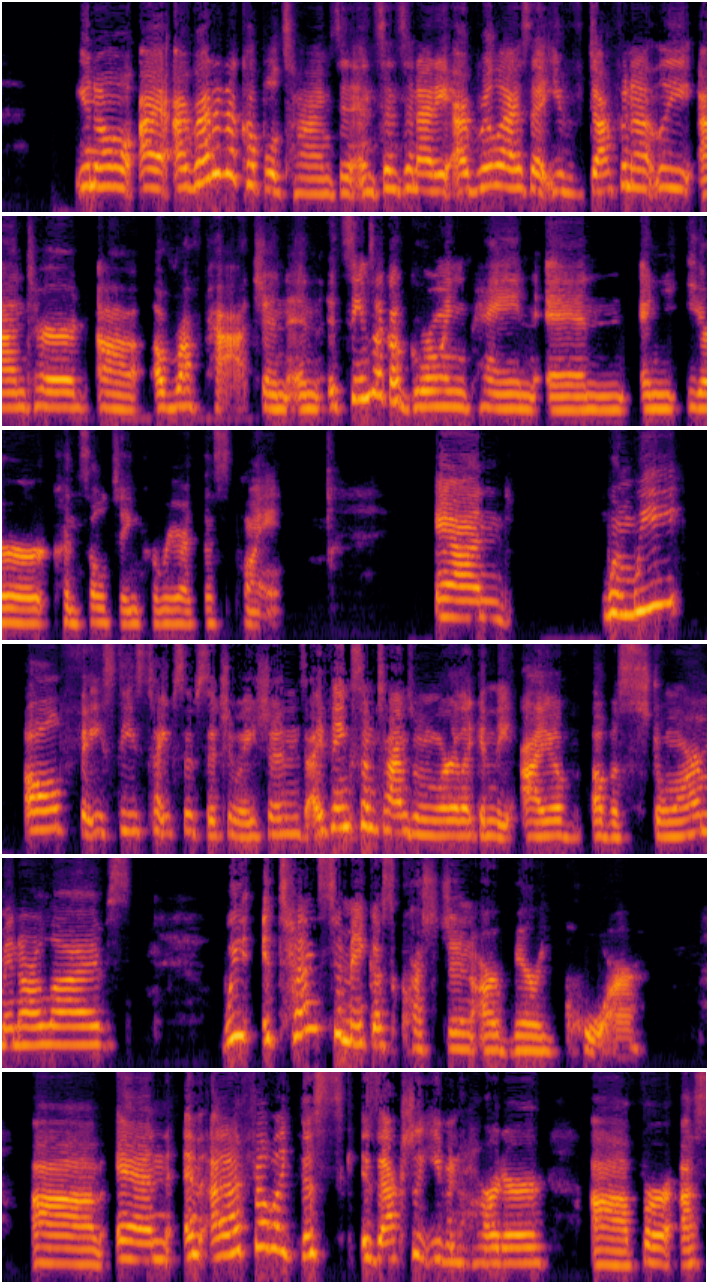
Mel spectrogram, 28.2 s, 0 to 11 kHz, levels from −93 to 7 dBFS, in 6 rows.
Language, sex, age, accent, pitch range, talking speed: English, female, 20-39, American, 200-265 Hz, 185 wpm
